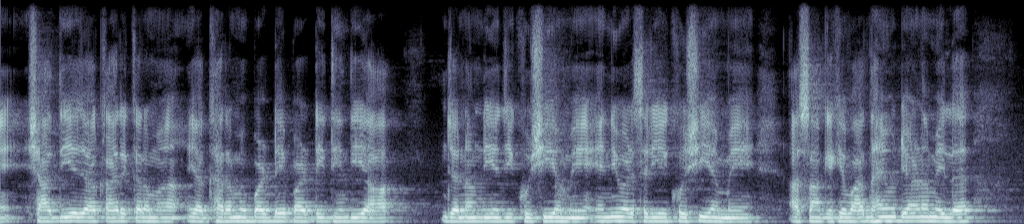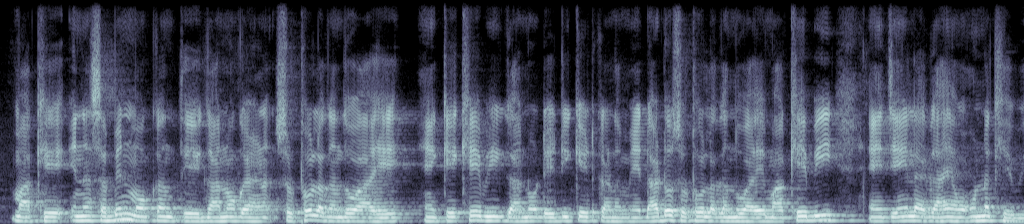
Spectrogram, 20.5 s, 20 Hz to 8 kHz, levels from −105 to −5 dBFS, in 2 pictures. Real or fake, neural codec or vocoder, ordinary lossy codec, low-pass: real; none; none; none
